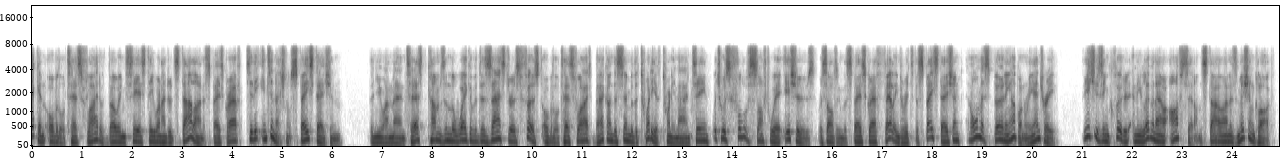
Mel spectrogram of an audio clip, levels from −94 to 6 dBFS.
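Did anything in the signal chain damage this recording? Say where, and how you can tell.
Yes: AMR wideband (HD Voice) codec damage throughout this speech, at the codec stage. The rough, raspy texture and nothing above 7.6 kHz point to a low mode, likely 8.85 kbit/s.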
